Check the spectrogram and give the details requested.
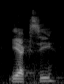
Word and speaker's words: exec: How do you pronounce that? X, exec.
